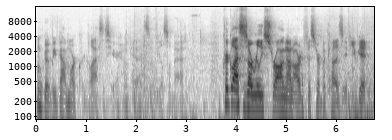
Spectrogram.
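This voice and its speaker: Over noticeable background noise, a medium-pitched man talks at a fairly quick pace with lively intonation and big swings in loudness. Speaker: gaming YouTuber. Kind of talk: live gameplay commentary. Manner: mumbles to himself at times; casual, conversational.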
